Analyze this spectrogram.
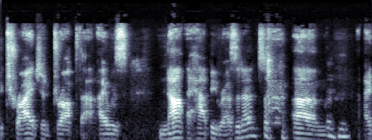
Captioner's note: laughs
